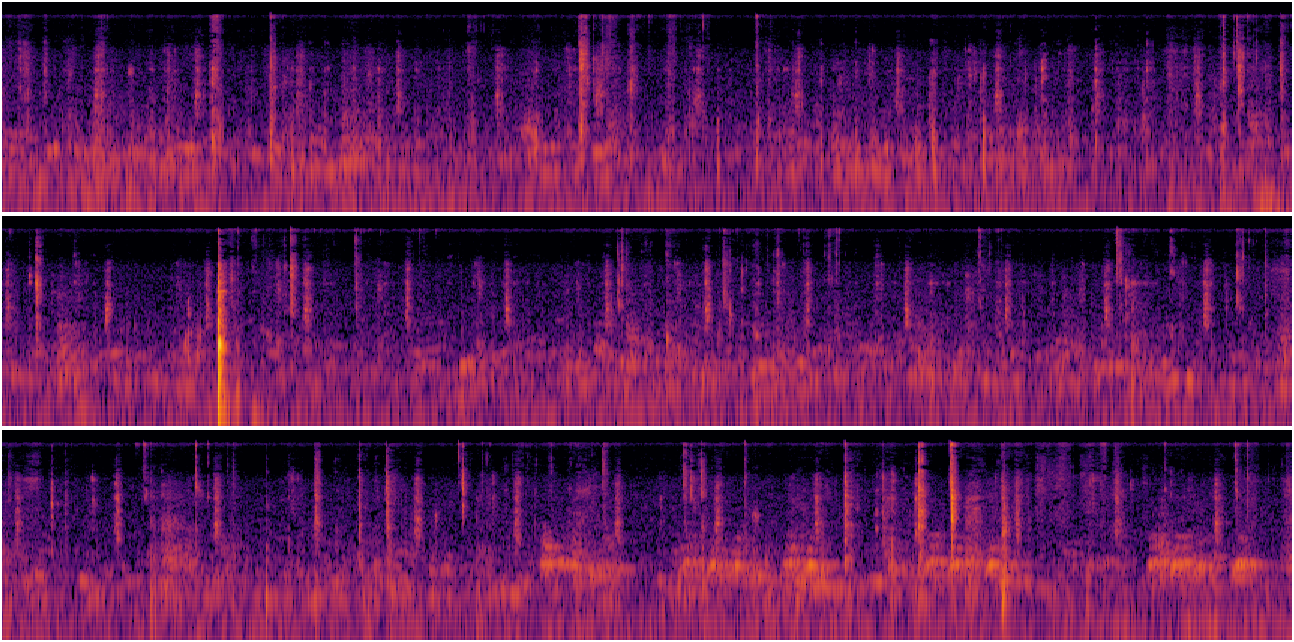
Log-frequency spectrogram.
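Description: Close-miked chewing of puri and potato, pea and cauliflower curry, with one sharp click about ten seconds in. Near the end come short, repeated sounds held on one low pitch.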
